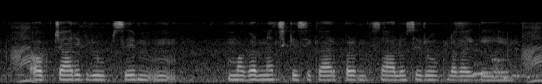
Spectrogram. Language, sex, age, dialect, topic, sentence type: Hindi, female, 18-24, Marwari Dhudhari, agriculture, statement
